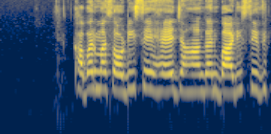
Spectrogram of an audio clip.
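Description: A young woman reads out the news calmly into a microphone.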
